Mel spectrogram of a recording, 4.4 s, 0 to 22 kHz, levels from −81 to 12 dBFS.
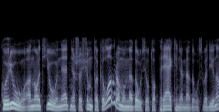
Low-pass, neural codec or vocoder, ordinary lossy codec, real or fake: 5.4 kHz; none; Opus, 24 kbps; real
